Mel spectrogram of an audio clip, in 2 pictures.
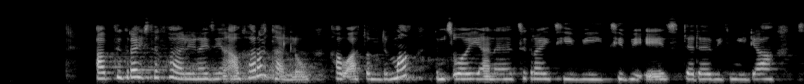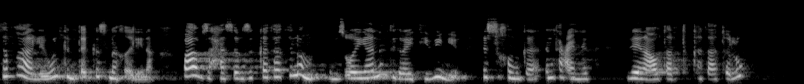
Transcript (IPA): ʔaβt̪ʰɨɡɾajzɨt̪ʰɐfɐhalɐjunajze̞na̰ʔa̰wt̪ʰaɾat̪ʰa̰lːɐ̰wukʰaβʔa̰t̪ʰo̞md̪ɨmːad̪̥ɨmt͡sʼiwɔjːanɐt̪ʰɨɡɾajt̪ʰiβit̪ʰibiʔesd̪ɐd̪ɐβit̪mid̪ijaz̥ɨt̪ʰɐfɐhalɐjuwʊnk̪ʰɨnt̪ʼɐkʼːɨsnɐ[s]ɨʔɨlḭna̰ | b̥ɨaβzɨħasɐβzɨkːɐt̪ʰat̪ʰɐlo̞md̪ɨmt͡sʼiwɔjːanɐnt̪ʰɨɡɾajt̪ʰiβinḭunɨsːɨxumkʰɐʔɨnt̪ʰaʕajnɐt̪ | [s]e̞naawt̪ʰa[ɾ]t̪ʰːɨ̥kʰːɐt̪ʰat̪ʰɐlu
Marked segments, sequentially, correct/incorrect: incorrect: x, incorrect: z, correct

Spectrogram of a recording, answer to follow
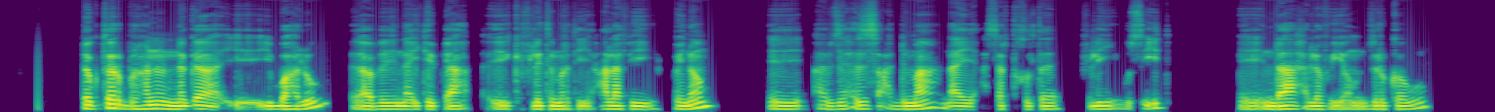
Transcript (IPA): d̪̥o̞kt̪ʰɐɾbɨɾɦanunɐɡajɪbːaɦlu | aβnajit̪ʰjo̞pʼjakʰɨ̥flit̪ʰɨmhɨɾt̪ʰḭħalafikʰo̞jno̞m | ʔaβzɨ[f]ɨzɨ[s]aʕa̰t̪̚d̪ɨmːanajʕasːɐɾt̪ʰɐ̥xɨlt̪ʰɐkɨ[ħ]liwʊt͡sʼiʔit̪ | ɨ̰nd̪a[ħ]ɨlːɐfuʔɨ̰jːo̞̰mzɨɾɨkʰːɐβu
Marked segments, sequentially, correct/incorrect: incorrect: ħ, correct, incorrect: f, correct

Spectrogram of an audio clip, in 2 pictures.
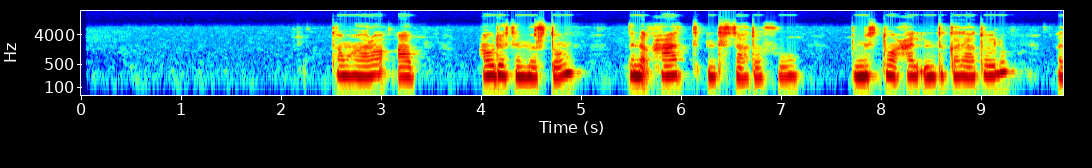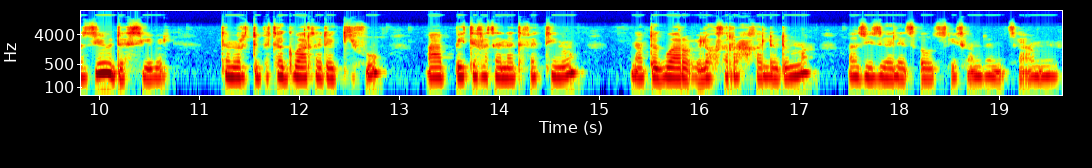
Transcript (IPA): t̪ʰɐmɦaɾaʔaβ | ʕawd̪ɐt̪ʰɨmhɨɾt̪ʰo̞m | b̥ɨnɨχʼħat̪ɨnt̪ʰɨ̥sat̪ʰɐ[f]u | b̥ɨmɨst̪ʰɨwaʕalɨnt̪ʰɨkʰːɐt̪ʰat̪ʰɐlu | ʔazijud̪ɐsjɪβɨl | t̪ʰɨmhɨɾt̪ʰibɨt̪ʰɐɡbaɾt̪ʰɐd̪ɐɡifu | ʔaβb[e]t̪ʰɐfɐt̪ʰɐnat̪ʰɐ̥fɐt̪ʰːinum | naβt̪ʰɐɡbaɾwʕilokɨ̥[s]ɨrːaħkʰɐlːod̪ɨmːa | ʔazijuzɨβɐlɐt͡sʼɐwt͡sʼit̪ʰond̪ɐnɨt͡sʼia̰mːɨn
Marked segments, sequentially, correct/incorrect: correct, correct, correct

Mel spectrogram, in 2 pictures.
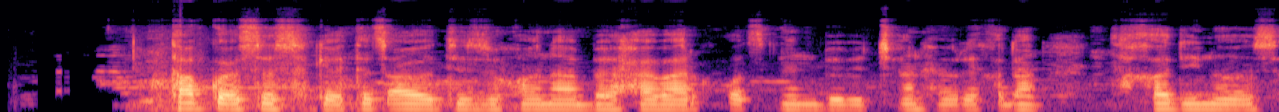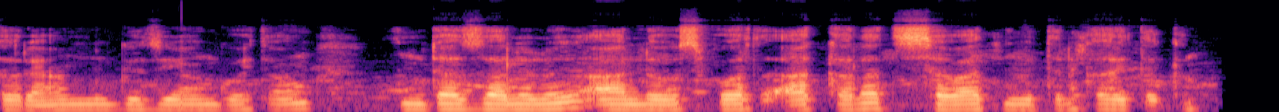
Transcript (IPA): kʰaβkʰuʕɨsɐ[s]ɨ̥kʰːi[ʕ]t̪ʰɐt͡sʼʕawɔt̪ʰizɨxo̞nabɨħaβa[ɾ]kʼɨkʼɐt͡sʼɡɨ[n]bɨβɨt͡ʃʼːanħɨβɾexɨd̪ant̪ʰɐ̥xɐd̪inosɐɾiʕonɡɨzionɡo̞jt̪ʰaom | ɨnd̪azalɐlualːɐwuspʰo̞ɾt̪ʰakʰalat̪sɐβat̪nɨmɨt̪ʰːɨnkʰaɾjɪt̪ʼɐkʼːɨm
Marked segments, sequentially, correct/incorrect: correct, correct, correct, correct

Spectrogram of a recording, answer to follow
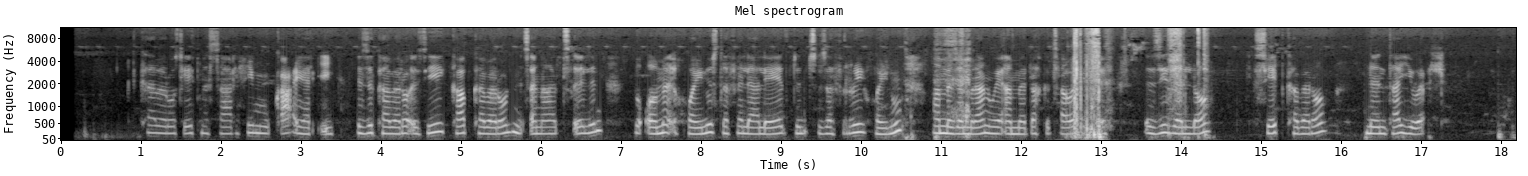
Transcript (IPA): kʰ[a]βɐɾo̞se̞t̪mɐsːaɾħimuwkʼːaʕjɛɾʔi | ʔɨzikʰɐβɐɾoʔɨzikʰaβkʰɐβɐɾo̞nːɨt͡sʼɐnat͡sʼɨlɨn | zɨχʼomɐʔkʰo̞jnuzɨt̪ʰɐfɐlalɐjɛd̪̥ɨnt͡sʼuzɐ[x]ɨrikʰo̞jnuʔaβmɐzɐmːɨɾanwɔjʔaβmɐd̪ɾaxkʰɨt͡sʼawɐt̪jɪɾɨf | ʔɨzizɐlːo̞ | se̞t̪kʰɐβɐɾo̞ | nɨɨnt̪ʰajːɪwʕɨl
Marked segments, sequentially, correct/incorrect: incorrect: ɐ, incorrect: f

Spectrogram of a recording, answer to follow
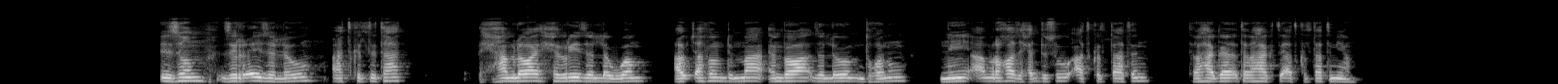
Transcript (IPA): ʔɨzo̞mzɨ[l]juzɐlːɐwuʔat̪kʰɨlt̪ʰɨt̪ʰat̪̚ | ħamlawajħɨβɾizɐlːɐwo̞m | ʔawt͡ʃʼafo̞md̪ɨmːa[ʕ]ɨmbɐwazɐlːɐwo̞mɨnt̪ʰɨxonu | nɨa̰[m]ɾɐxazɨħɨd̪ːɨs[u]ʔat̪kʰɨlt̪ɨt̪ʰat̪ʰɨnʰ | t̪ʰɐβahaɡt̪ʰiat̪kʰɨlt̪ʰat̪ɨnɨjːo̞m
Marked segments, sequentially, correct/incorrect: incorrect: ɾ, correct, correct, correct

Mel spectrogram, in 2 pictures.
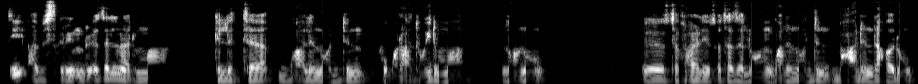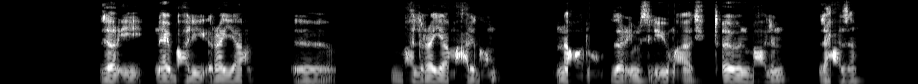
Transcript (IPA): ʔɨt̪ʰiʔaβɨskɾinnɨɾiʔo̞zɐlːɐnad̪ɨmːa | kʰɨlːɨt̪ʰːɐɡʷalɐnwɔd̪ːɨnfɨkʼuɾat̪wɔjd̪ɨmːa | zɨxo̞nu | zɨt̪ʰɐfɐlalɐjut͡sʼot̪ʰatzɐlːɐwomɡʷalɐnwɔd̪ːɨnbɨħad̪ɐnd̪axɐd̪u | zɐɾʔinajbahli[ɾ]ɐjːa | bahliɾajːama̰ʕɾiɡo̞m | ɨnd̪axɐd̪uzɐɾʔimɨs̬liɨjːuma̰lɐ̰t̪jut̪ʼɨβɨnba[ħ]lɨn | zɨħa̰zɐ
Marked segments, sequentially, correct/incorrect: correct, incorrect: h

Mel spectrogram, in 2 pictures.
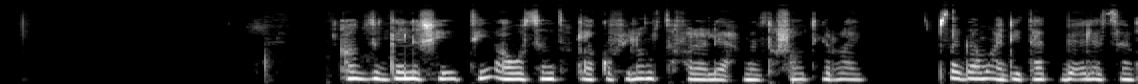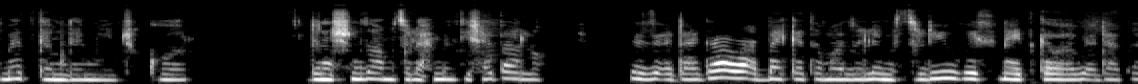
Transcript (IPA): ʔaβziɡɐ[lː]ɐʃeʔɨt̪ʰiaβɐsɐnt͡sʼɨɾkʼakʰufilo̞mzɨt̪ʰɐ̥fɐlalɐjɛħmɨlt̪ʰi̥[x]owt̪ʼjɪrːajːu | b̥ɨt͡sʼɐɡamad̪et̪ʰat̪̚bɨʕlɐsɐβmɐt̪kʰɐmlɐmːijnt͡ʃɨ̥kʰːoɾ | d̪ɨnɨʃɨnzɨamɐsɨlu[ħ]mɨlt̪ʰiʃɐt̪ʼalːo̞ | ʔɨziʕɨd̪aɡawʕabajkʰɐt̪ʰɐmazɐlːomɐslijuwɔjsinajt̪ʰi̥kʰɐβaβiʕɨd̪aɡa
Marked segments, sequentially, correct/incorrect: incorrect: l, incorrect: ʃ, correct

